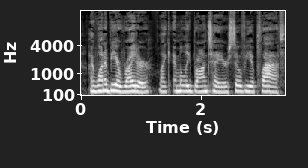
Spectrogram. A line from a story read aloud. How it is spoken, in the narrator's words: I blurted out, dazed by the stars that filled the night sky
